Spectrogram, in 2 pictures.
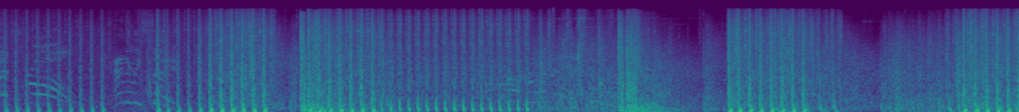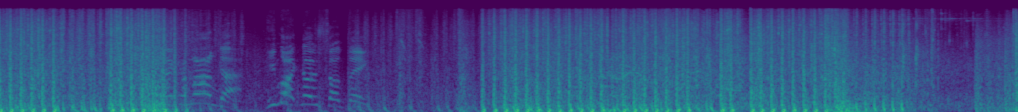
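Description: Rapid automatic gunfire rattles in quick bursts.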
